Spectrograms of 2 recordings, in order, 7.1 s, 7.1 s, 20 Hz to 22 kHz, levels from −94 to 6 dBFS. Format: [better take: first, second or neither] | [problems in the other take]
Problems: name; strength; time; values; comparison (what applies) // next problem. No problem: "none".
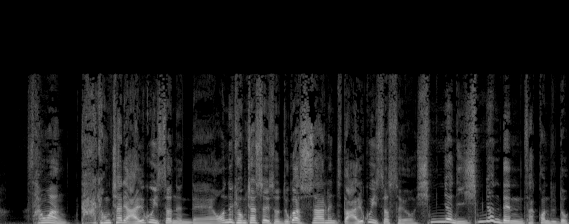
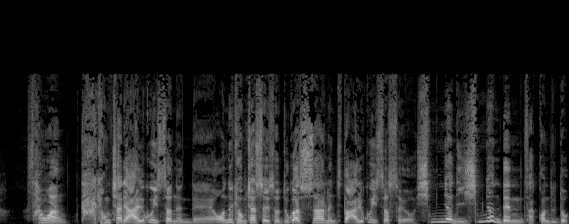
first | thin; somewhat; fading below 500 Hz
